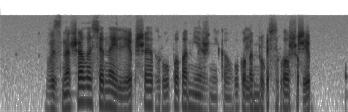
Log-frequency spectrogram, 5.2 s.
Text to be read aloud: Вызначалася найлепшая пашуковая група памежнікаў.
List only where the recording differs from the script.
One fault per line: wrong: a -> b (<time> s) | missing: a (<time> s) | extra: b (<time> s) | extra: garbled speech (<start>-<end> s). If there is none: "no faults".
missing: пашуковая (2.2 s)
extra: garbled speech (3.5-4.7 s)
